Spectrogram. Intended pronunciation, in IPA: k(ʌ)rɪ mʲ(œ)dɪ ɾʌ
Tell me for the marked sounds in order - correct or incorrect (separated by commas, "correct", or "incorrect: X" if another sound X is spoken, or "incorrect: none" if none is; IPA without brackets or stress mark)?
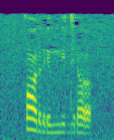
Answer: incorrect: ɒ, incorrect: ə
